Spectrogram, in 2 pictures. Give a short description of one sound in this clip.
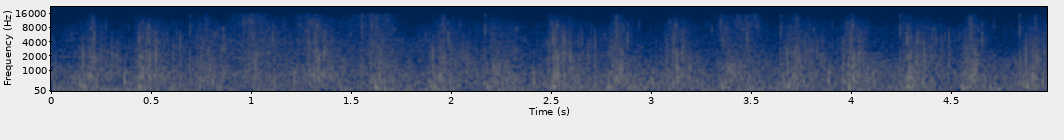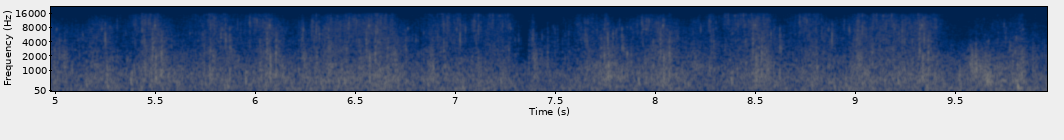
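Boots crunch softly on gravel.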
